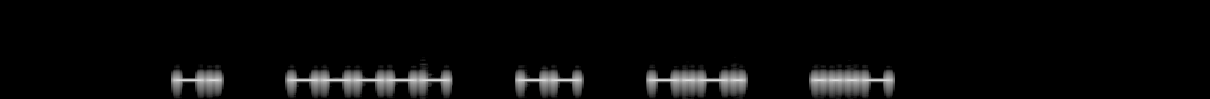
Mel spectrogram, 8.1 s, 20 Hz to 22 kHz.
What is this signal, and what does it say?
Morse code, heard as a keyed tone, about 22 wpm, spaced as for 13 wpm, 700 Hz. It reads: N0MCV
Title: USA Call Signs - 5 Characters - 3x Character Spacing - 22wpm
